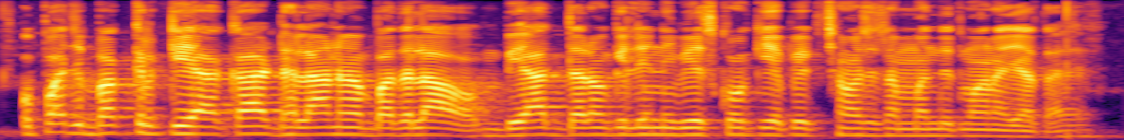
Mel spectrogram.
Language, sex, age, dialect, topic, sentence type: Hindi, male, 18-24, Awadhi Bundeli, banking, statement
